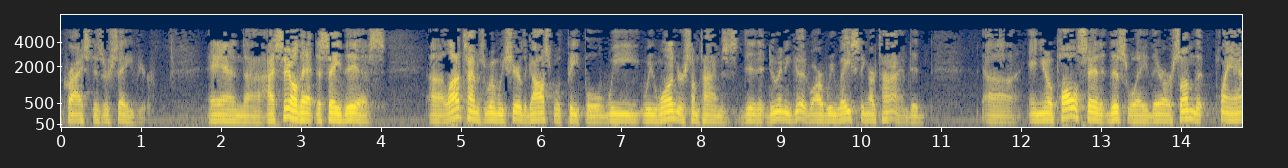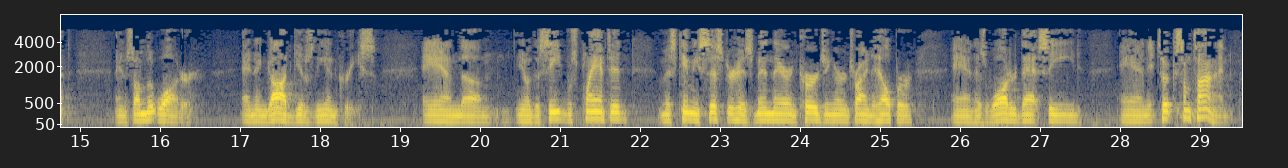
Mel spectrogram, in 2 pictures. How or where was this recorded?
large echoing room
